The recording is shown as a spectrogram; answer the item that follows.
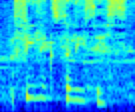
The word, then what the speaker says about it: Felix Felicis: question which potion is commonly referred to as falis Felix felicis well done said it wrong makes the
